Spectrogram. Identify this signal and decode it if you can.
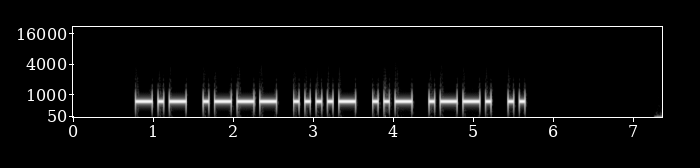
Morse code, heard as a keyed tone, about 17 wpm, 700 Hz. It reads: KJ4UPI
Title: Speed Racing - USA 2x3 Call Signs 17wpm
